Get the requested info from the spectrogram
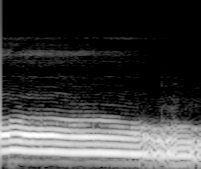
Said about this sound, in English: I think I heard a werewolf, Steven, outside during that song. I did. I heard the howl.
